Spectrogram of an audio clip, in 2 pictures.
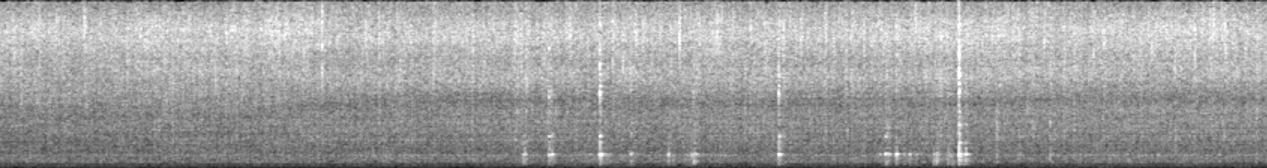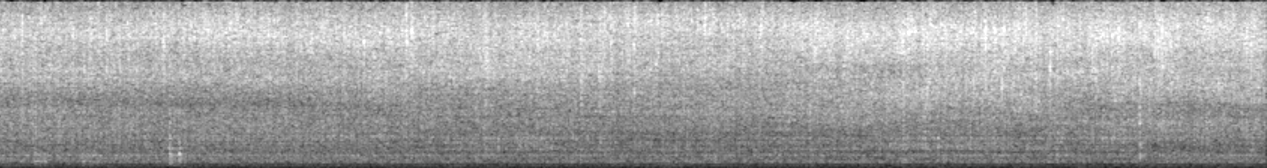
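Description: Canned tuna with tomato, onion and garlic frying in a nonstick wok: a steady sizzle, with a handful of sharp ticks and pops around four to six seconds in.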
